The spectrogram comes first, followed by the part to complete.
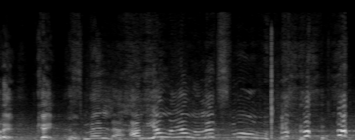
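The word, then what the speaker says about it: يلا: And yalla, let's move.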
